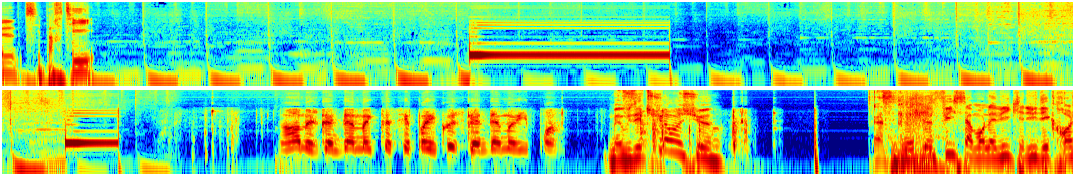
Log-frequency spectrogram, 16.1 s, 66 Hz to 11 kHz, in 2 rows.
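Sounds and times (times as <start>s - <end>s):
speech: 0.0s - 0.8s, 10.2s - 13.6s, 14.6s - 16.0s
low thumping beat: 0.2s - 5.4s
telephone busy tone after the caller hung up: 3.5s - 5.0s, 8.5s - 9.0s.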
